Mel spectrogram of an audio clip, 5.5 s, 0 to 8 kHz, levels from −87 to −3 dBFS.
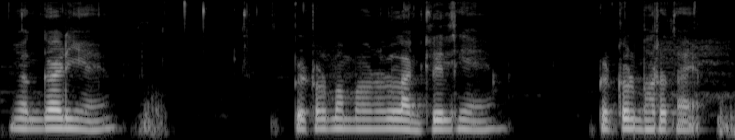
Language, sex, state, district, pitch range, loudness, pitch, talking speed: Marathi, male, Maharashtra, Nagpur, 155-165 Hz, -35 LUFS, 160 Hz, 120 wpm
